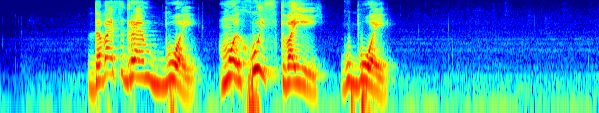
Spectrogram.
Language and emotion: Russian, angry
